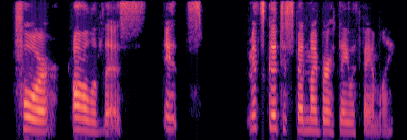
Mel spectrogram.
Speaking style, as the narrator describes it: she said softly

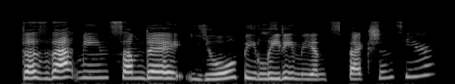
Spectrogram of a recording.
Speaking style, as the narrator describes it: Mayanna's mother laughed

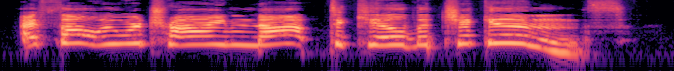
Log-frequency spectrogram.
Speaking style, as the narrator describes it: Jing Yi yelped

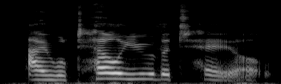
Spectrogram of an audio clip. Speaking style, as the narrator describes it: he growled

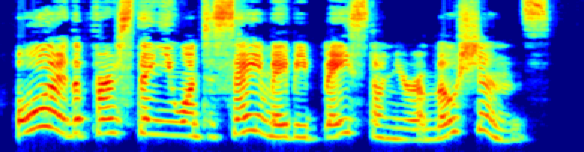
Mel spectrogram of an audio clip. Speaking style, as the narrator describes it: Jing Yi blurted out

